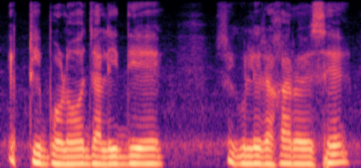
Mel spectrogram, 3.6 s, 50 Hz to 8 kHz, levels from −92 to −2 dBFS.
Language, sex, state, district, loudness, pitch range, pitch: Bengali, male, Assam, Hailakandi, -13 LUFS, 130-145 Hz, 135 Hz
